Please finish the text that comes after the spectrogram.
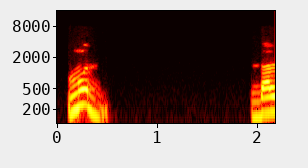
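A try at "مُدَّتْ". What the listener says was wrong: না, দাল তাজবর, এখানে সাকিন আছে দেখেন।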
